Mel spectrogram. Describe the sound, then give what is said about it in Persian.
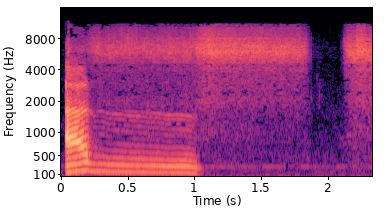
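A voice holds a voiceless 's' hiss, the Persian letter sin, after a voiced buzzing 'z' of about a second. The steady hiss is followed by a short pause, then a second hiss begins. “اگر ارتعاش تارهای صوتی رو از حرف ز بگیریم میشه سین. دقت کنید،”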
